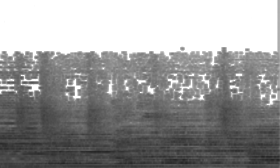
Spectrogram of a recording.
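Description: Two women singing a classical-style duet in sustained, held notes, accompanied by a small string ensemble.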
